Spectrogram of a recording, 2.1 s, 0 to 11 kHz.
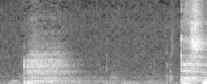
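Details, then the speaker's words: Two abrupt, breathy catches in a baby boy's breathing about 1.5 seconds apart: his first-ever hiccups, which seem to unsettle him a little. "our little boy and he has the hiccups for the first time it's kind of freaking him out a little bit but i think he's handling it pretty well"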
